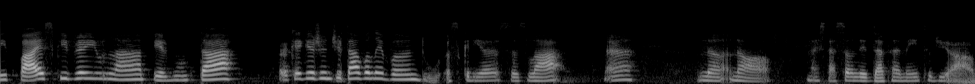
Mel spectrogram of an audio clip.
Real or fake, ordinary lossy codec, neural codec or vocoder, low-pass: fake; none; codec, 16 kHz, 0.5 kbps, X-Codec, HuBERT features, trained on LibriSpeech; 7.2 kHz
